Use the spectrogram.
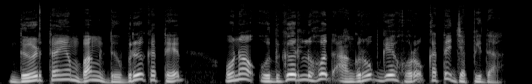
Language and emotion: Santali, disgusted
